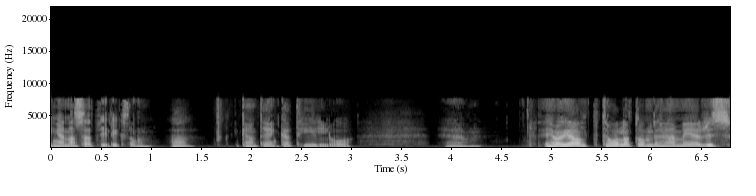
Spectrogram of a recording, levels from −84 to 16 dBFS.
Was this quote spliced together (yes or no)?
yes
